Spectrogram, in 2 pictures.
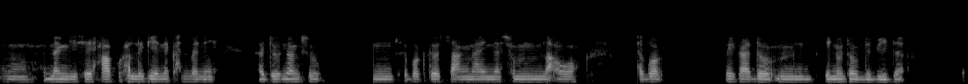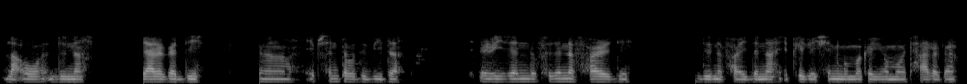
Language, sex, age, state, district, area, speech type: Manipuri, male, 18-30, Manipur, Chandel, rural, conversation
